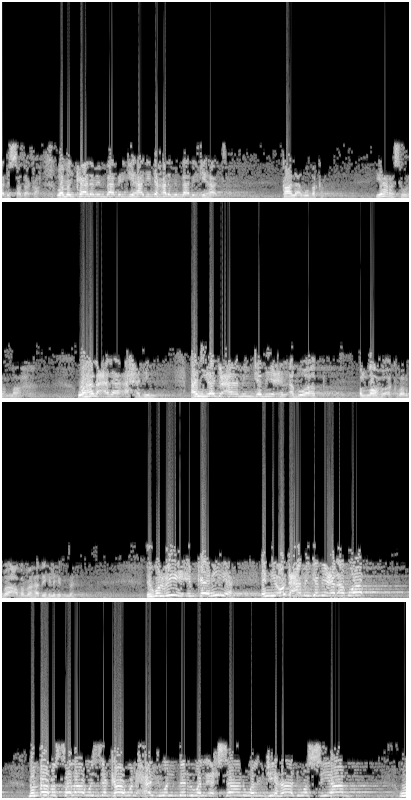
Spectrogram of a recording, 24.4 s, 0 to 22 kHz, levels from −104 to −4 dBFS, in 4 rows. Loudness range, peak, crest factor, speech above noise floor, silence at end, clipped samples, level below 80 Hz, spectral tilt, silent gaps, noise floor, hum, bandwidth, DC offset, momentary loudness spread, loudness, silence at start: 7 LU; 0 dBFS; 12 dB; 25 dB; 0 s; 0.4%; -40 dBFS; -4 dB/octave; none; -35 dBFS; none; 12.5 kHz; under 0.1%; 17 LU; -10 LUFS; 0 s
